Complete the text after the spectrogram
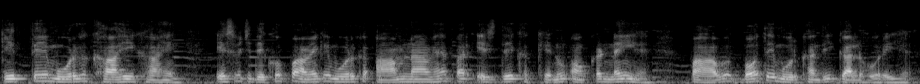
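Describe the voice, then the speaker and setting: A man teaching Gurbani grammar patiently in a dialogue lesson, with a gravelly voice. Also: mid-range voice, moderate pace, a little mellow, highs cut off, soft background music.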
